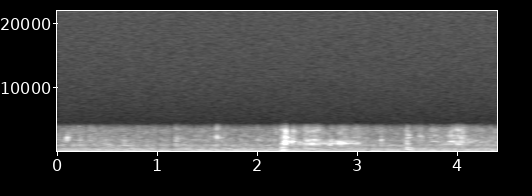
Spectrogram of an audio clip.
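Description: Faint, scattered clicks of a cat eating from a plate, its mouth and a fork ticking against the plate, with one louder click a little past halfway.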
